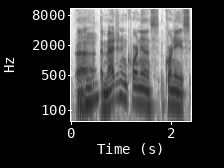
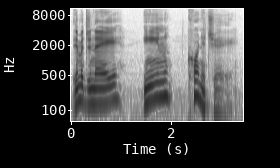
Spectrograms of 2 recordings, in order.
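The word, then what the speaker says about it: immagine in cornice: I'm going to read it the dumb American way first. Imagining Cornice is Italian for picture in a frame, which I knew that. I did not look up the pronunciation, though. And it's Imagine in Cornice, which I'm still, I fucking butchered it.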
